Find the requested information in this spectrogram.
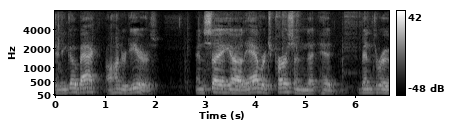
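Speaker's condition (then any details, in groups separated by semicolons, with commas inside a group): No condition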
